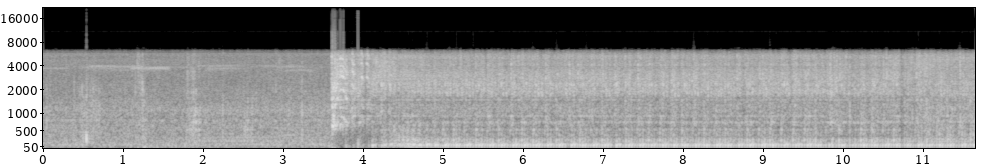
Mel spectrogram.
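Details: Engine settles after starting into a loud idle with a rough, uneven pulsing thump; abnormal idle noise, cause not yet clear.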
